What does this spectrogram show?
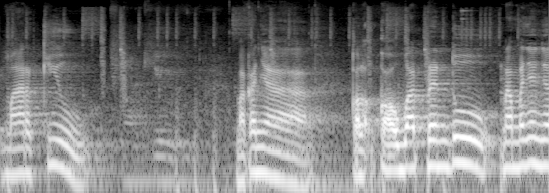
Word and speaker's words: Marque: jenenge aw itu ternyata dia bilang dog bacanya bukan marque Mark you Makanya kalau Kowad pintu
